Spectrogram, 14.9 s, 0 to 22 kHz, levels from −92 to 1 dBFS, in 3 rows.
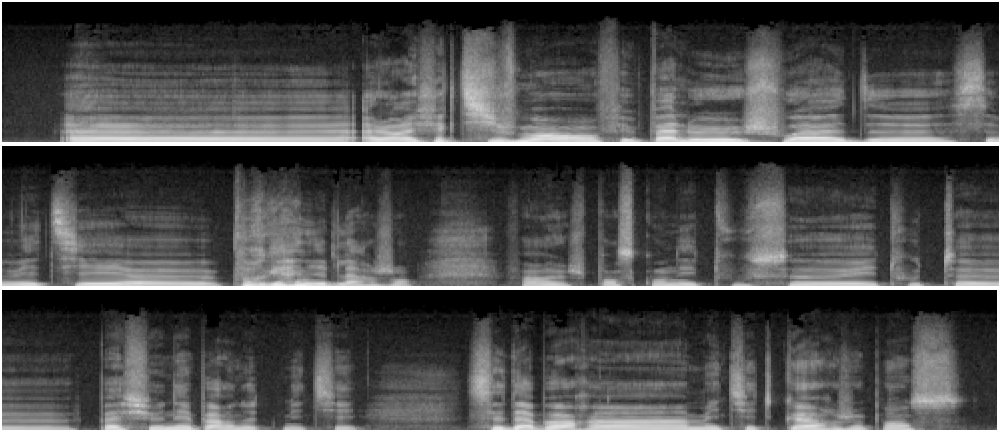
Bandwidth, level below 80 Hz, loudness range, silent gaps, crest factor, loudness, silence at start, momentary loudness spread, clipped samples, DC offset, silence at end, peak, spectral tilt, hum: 17.5 kHz; -72 dBFS; 6 LU; none; 14 dB; -18 LUFS; 0.3 s; 11 LU; under 0.1%; under 0.1%; 0.2 s; -4 dBFS; -4.5 dB/octave; none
